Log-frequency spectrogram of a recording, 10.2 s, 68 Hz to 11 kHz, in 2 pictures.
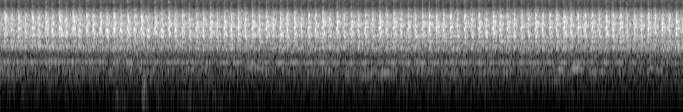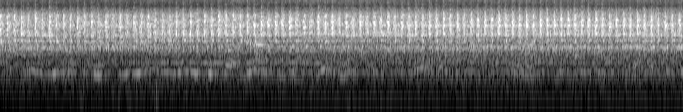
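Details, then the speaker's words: Toyota Vitz 2SZ petrol engine at idle with a hollow, steady knock over hissy running: worn pistons slapping the cylinder liners; knock lessens as it warms but persists hot, Dimexide decoking didn't help; engine rebuild needed. "вот этот стук это стук поршней это износ поршней поршня в цилиндре болтаются и вот этими рабочими своими частями стучат по стенки гильзы"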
